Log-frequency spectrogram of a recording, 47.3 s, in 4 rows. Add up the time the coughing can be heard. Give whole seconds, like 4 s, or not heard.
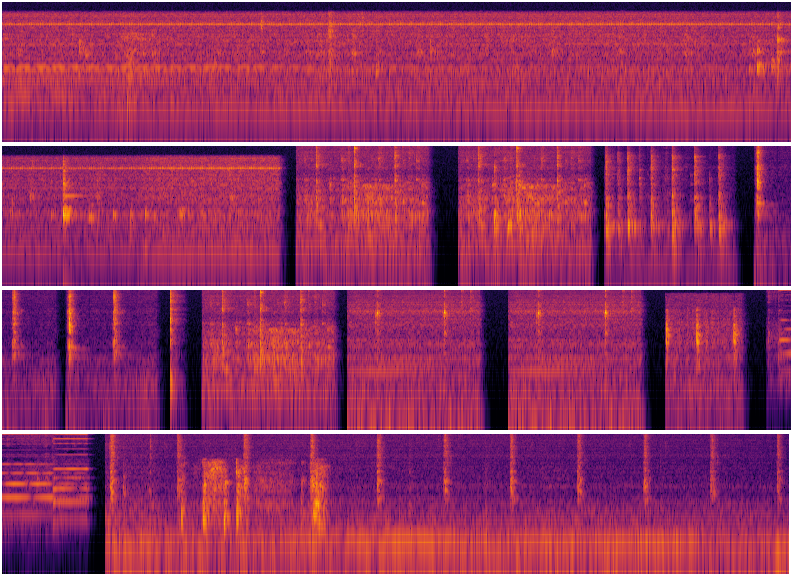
3 s.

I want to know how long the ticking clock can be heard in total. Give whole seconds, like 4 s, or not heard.
47 s.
